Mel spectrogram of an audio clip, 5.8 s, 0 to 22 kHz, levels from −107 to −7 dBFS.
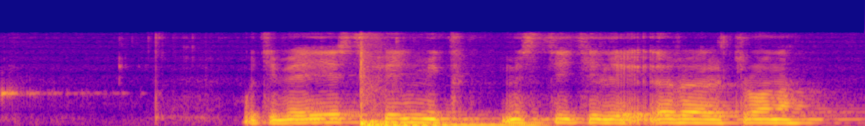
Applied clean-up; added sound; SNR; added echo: none; Bass drum; 2 dB; reverberation time 1.3 s.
